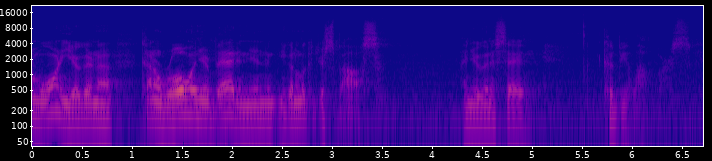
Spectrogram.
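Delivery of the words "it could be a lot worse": soft, slow murmured aside; deadpan whisper. Pretend. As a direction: whisper it dryly to the spouse. Husband murmuring at spouse in bed.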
